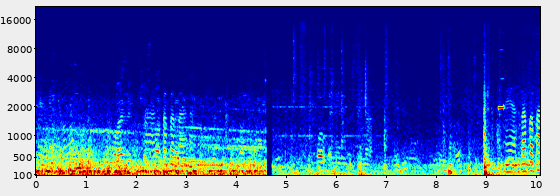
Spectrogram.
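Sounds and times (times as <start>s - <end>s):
metro train rumbling: 0.0s - 10.0s.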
